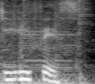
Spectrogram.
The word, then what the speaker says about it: EFIS: The screen is part of the aircraft's electronic flight instrument system, EFIS, pronounced EFIS, because in aviation we love to convert our acronyms into words.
